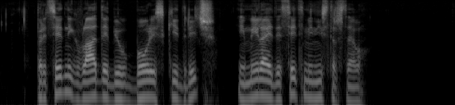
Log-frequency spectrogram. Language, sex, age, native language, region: Slovenian, male, 18-29, Slovenian, Central Slovenia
